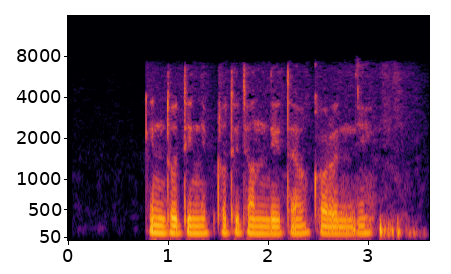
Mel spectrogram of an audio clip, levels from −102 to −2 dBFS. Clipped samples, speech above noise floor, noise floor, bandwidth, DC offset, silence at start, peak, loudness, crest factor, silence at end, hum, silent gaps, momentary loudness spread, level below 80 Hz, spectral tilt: under 0.1%; 57 dB; -79 dBFS; 7.4 kHz; under 0.1%; 0.8 s; -4 dBFS; -23 LUFS; 18 dB; 0.3 s; none; none; 9 LU; -56 dBFS; -7.5 dB/octave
